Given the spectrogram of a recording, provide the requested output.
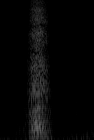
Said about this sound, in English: Excuse me, I'm a bit sniffing.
